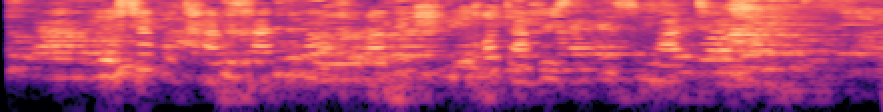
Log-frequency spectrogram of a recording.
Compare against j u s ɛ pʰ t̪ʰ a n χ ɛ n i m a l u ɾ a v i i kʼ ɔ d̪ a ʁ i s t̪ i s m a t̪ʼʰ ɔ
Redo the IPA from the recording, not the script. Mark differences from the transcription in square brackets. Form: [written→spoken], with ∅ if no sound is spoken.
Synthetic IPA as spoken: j [u→ɔ] s ɛ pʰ t̪ʰ a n χ [ɛ→a] n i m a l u ɾ a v i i [kʼ→qʼ] ɔ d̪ a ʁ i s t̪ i s m a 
